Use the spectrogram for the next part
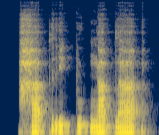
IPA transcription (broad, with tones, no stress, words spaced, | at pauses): ha˥˩ʔpri˥˩t̚pu˥˩k̚ ŋa˥˩p̚la˥˩ʔ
